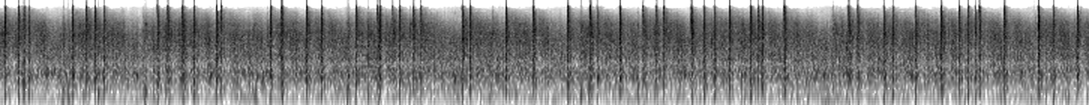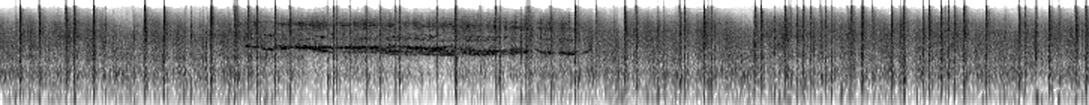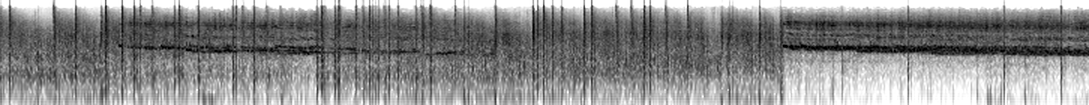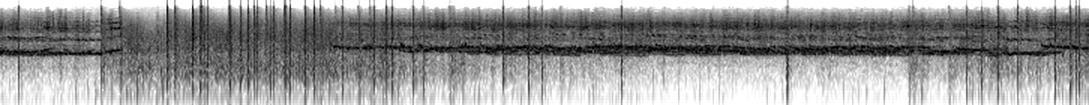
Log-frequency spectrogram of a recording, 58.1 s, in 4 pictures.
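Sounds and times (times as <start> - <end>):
fireworks bangs and crackling: 0.0 - 58.0
wavering falling high tone: 17.9 - 22.4, 48.2 - 58.0.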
